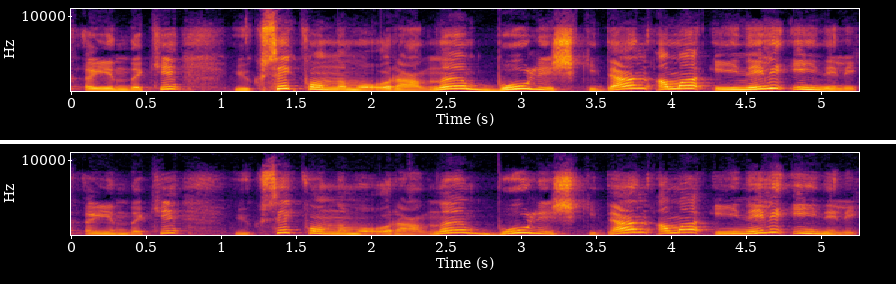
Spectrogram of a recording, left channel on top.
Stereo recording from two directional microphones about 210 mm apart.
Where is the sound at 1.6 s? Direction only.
25° left (ahead or behind).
